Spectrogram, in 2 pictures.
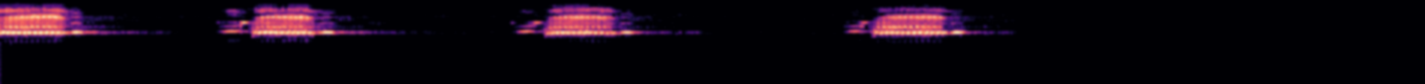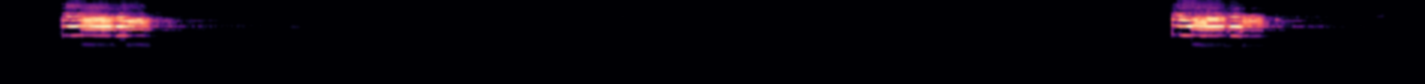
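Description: A Blue Jay gives four nasal, ringing calls about a second apart, then two harsher, buzzier notes after a pause. No other sounds intrude.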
